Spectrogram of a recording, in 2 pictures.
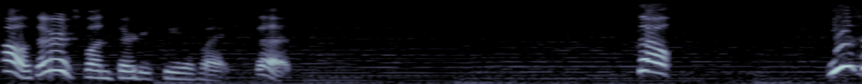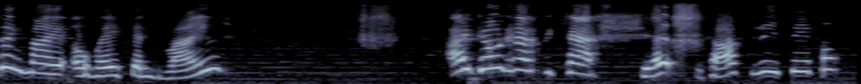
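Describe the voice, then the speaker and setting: A woman's voice: high-pitched, very animated, a little slow, long pauses. A woman chatting casually as a tabletop game player, thinking aloud hesitantly, on slightly dull call audio. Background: background music.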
